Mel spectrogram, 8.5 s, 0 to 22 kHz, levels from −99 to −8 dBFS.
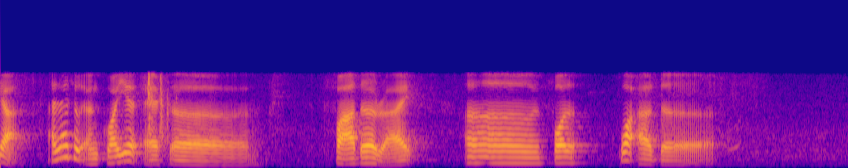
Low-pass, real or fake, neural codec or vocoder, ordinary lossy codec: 3.6 kHz; real; none; none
